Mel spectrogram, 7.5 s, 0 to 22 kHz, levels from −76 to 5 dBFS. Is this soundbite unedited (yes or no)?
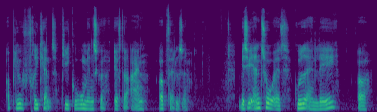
no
